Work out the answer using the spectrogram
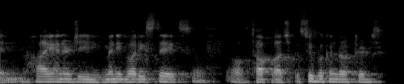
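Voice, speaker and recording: A man at a fairly quick pace, with audible room echo. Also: quiet background. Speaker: speaker. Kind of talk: lecture. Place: home room. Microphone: webcam.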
